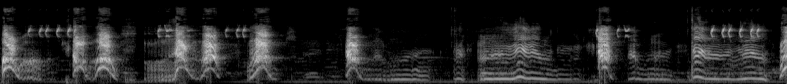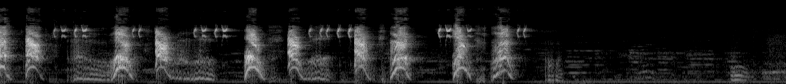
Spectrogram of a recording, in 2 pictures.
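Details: Schipperke dog kept with a chicken, yapping in fast, excited runs of sharp barks. A mid-clip stretch of drawn-out whining, growly vocalising breaks up the barking, and the barks thin out into quiet near the end.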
